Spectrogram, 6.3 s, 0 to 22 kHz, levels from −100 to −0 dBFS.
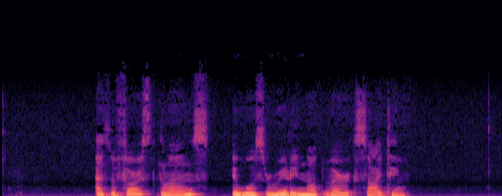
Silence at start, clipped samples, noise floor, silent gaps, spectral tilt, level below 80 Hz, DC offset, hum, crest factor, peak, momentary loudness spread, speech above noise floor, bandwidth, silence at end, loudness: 1.2 s; under 0.1%; -71 dBFS; none; -7 dB/octave; -72 dBFS; under 0.1%; none; 14 dB; -14 dBFS; 11 LU; 45 dB; 11.5 kHz; 1.2 s; -27 LUFS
